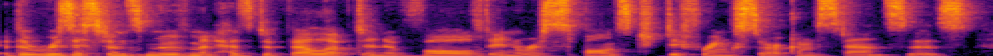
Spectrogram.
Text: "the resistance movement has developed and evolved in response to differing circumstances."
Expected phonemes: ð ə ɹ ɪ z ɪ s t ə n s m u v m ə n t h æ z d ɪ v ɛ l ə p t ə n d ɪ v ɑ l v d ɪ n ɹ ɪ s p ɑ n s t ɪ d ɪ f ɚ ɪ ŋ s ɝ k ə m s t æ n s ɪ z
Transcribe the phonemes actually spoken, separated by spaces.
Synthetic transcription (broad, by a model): ð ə ɹ ɪ z ɪ s t ə n s m u v m ə n t h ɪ z d ɪ v ɛ l ə p t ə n ɪ v ɑ l v d ɪ n ɹ ɪ s p ɑ n s t ɪ d ɪ f ɚ ɪ ŋ s ɝ k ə m s t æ n s ɪ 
